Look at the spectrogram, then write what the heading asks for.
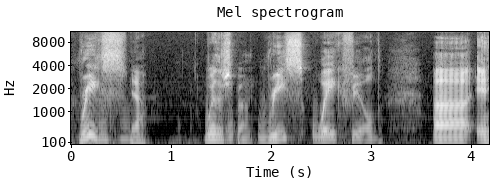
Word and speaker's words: Rhys: Wakefield but he's the lead Oh bill it's pronounced Rhys Rhys yeah Witherspoon Rhys Wakefield and he plays the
